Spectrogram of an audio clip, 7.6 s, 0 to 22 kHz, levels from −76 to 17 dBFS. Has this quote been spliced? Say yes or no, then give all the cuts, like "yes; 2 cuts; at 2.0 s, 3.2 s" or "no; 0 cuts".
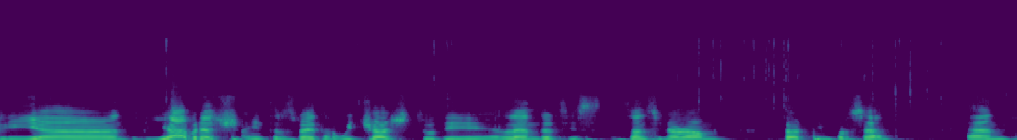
yes; 2 cuts; at 1.0 s, 1.9 s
